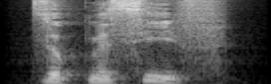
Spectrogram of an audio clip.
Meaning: submissive
- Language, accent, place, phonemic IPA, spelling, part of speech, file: German, Germany, Berlin, /ˌzʊpmɪˈsiːf/, submissiv, adjective, De-submissiv.ogg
